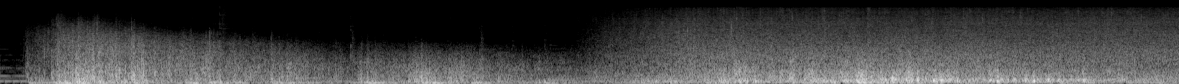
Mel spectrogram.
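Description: Deep rolling thunder rumbles loudly for several seconds, then gives way to a steady downpour of rain hissing across everything, with low rumbles still churning underneath. No voices.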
